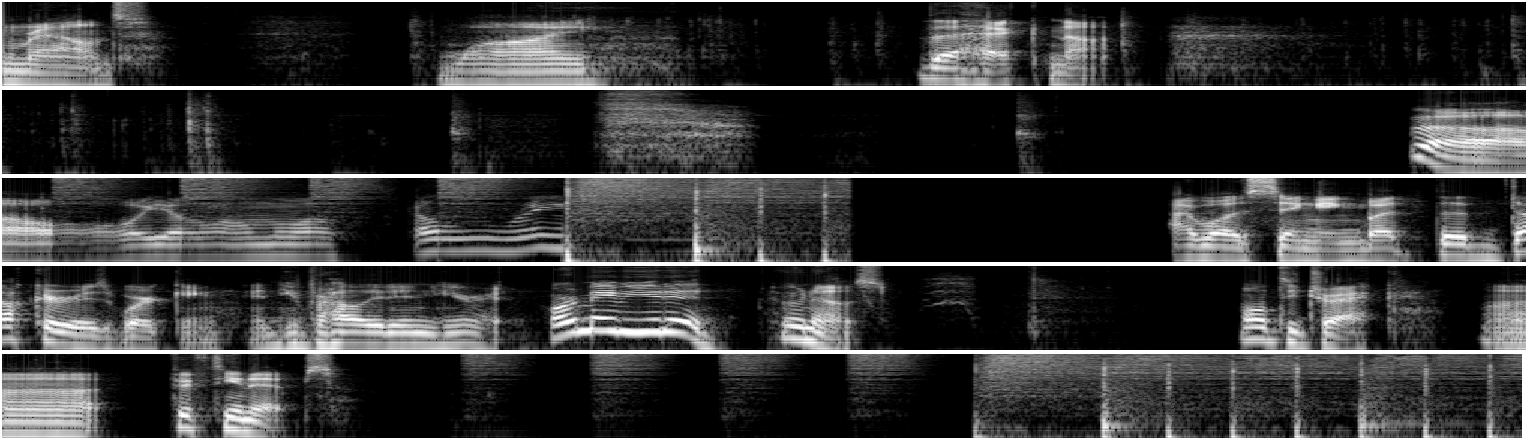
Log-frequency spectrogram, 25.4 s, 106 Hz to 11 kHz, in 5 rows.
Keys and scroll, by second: 1.6-5.6 typing, 5.6 Page_Down, 5.8 Return, 10.4 space, 13.0 space, 21.9 space.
